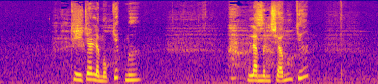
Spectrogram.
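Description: A young woman speaks softly and anxiously, close by.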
